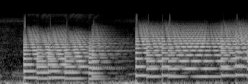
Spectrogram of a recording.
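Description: A keyboard instrument plays an instrumental interlude between sung lines of an Alha folk ballad. Held single notes step through a melody from about a quarter second in, and the playing turns fuller and louder about a second later.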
